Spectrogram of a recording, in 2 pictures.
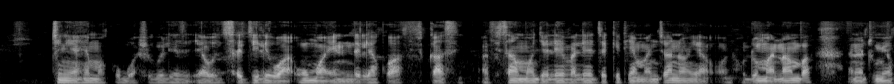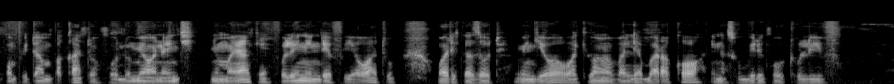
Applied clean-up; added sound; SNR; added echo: none; none; none; none.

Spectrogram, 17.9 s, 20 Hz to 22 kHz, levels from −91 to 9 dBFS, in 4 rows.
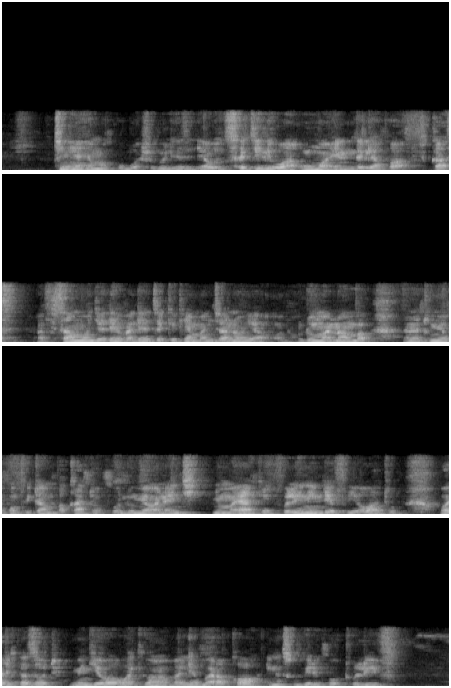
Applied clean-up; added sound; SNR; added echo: none; none; none; reverberation time 0.3 s.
